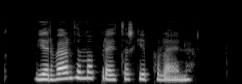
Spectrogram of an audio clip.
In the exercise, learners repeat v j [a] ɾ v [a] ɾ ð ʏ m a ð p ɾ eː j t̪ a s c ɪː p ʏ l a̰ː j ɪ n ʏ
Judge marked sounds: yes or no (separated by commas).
no, no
